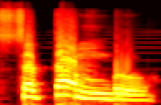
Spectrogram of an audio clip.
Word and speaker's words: septembre: In French, you pronounce it as septembre. Septembre. It's like the P is silenced a little bit.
